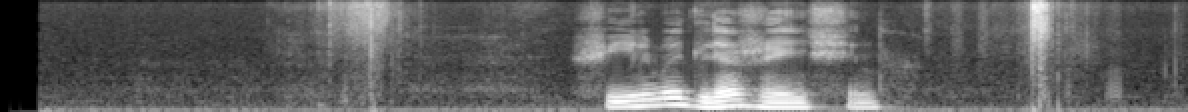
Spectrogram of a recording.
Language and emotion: Russian, neutral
